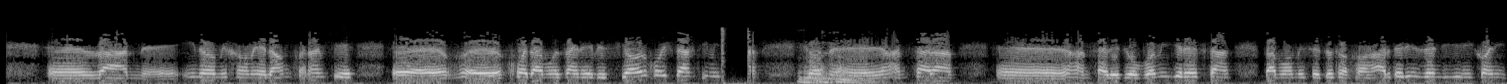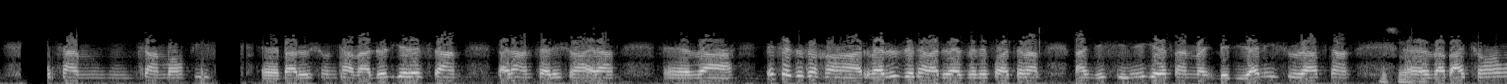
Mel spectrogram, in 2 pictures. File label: Funny TV phone call in Iranian TV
